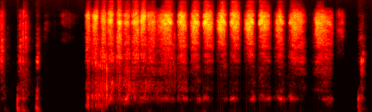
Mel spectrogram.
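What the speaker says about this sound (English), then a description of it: "Probably use sandpaper." Sandpaper rubs back and forth over a painted board in a quick series of close, crisp scratchy strokes, a few scattered swipes first, then a steady rhythmic run of around fifteen passes.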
